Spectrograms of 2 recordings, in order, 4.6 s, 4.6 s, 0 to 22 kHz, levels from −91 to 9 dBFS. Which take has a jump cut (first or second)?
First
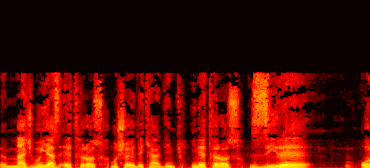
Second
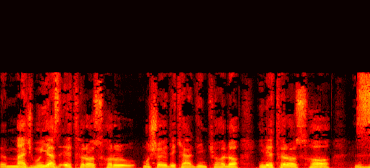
first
